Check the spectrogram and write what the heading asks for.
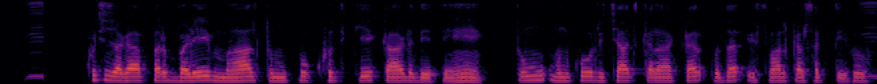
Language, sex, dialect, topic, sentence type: Hindi, male, Garhwali, banking, statement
